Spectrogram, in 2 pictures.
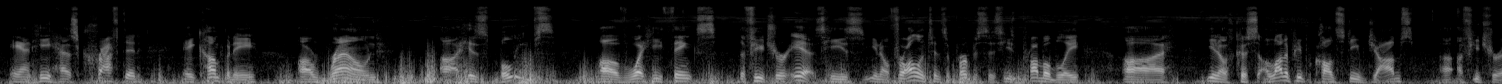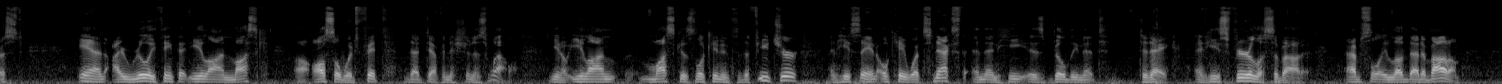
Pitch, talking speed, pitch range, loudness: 115 Hz, 175 wpm, 105-130 Hz, -29 LUFS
